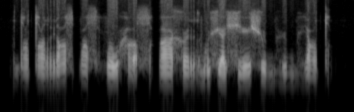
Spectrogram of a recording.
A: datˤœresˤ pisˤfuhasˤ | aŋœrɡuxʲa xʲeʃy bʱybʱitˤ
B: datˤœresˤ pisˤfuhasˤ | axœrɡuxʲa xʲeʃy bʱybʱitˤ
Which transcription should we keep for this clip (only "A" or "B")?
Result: B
